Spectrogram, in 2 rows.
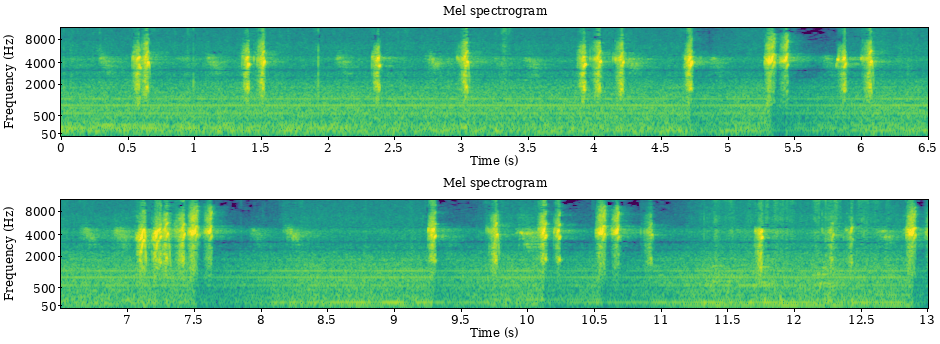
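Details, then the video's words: Barn swallow young around the nest during fledging, with two chicks out and one back after flying; high, piercing chirps in irregular bursts of two to four, brief pauses between, faint low rumble behind. "Andorinhas-das-chaminés (Hirundo rustica) 10: saída do ninho"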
